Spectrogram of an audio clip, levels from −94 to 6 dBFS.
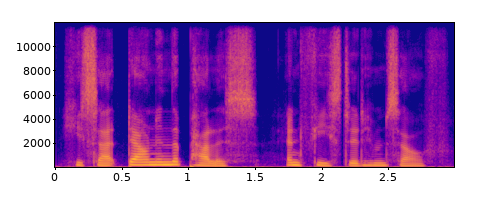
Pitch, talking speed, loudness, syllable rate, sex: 190 Hz, 180 wpm, -19 LUFS, 4.8 syllables/s, female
